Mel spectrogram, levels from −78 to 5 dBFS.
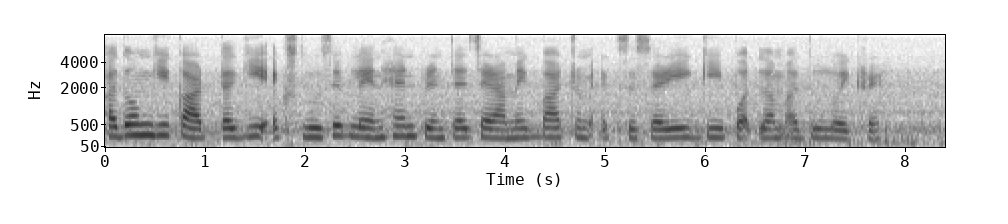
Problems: constant background noise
